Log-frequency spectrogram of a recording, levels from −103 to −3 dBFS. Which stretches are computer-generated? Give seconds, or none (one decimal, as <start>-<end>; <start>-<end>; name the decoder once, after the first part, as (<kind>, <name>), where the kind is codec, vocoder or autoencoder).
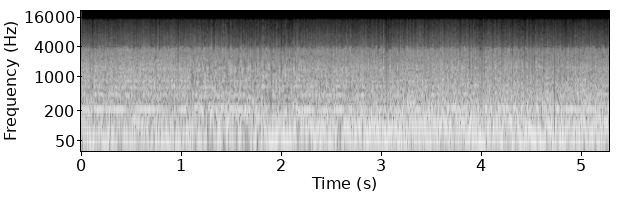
1.1-2.2 (vocoder, BigVGAN v2)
